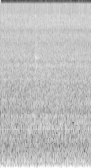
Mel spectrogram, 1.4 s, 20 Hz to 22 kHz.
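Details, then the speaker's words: 2005 Nissan Altima 2.5 four-cylinder at 200,000 miles with code P0301, revved slightly: low, lumpy idle with an uneven stumble; cylinder 1 (and 4) misfire from plugs fouled by oil through leaking, non-replaceable valve cover tube seals. "we rev it up a little bit oh yeah she's misfiring really good right there"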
